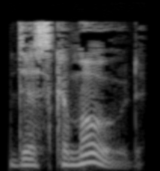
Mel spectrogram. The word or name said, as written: discommode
